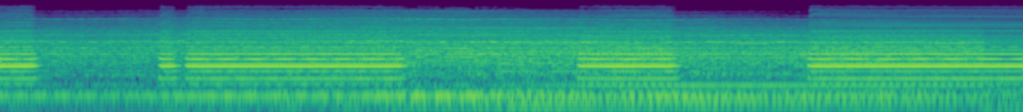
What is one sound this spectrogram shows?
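Train wheels clatter over the rails.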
